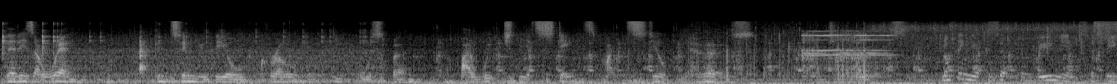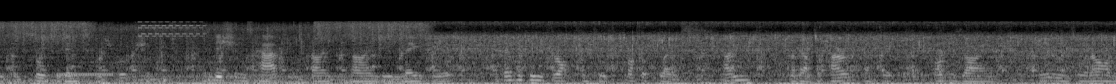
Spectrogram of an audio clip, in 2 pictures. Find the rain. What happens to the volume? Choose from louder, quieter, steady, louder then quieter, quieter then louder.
steady.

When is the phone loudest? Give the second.
8 s.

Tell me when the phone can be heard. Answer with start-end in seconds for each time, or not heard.
8.0-9.1, 11.9-13.2.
